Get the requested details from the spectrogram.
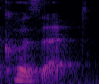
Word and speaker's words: Cosette: And I think Julie was the only one who actually said her name right. – Yeah. – That said it as Cosette.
